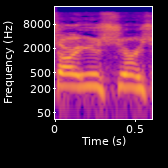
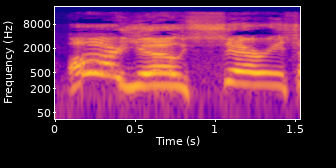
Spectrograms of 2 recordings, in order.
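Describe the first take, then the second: First: Said in the usual way. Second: Slow, high shout of disbelief; incredulous shout. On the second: Real, not acted. Shouting in disbelief at the doom guy, slow and high. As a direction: stretch it out in a fed-up shout.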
